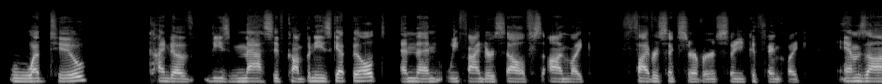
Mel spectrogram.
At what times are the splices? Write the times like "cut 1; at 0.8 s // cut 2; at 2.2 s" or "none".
none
